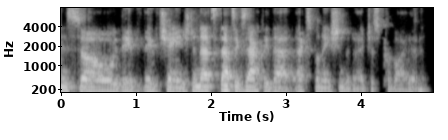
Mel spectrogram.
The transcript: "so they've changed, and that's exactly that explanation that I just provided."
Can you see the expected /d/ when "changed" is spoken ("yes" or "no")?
yes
